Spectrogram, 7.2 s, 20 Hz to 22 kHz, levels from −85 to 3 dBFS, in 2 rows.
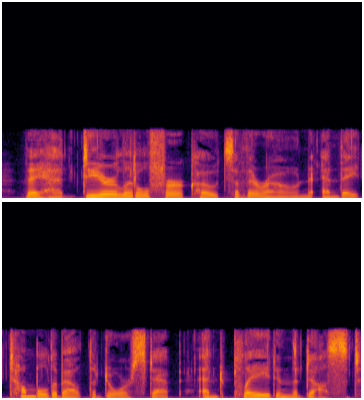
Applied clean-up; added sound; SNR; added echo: none; none; none; none.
